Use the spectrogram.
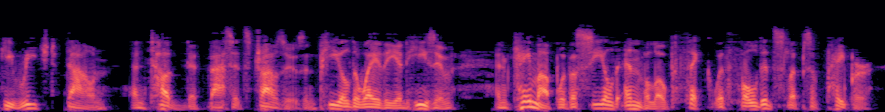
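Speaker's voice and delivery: ordinary delivery, nothing marked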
